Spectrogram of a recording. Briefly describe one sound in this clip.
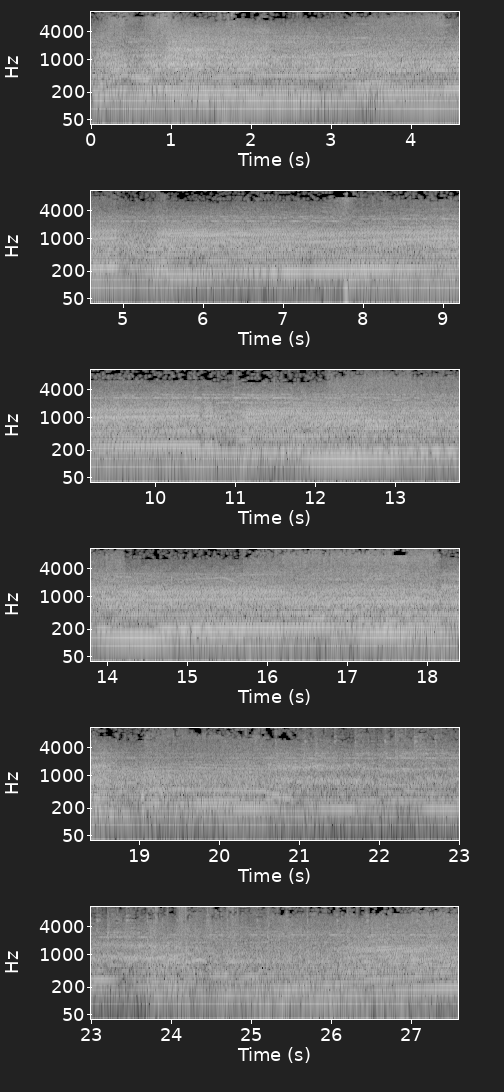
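A racing car engine revs hard and rises in pitch as the gears change.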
